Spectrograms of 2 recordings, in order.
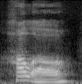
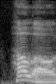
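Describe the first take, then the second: First: Hello with the first vowel as a U sound; Michigan hello. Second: Hello with a clear eh vowel; English hello. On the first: Showing how Michigan people say hello, U vowel. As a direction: say hello as huh-lo. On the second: Showing the English hello, clear eh vowel. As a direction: say hello as heh-lo. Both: Shown as a demonstration. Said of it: "The eh becomes a U".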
